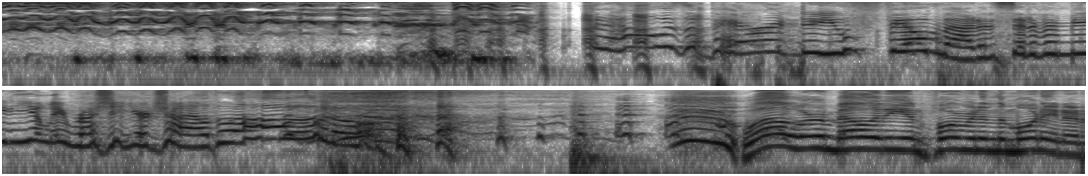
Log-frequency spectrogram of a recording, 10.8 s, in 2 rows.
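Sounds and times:
dog toy squeaker squeaking: 0.0 - 2.7
laughter: 2.0 - 4.2, 6.6 - 9.0
speech: 4.2 - 7.9, 9.0 - 10.8.

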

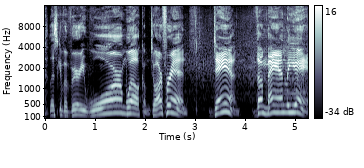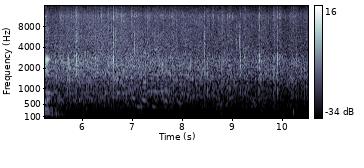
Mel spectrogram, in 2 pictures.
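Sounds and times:
speech: 0.1 - 5.5
audience round of applause: 2.4 - 10.5.

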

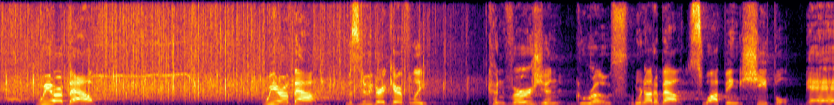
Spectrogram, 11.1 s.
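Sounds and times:
cheering whoops: 0.0 - 3.1
audience applause: 0.0 - 6.5
speech: 0.5 - 1.4, 3.5 - 5.8, 6.5 - 11.1.

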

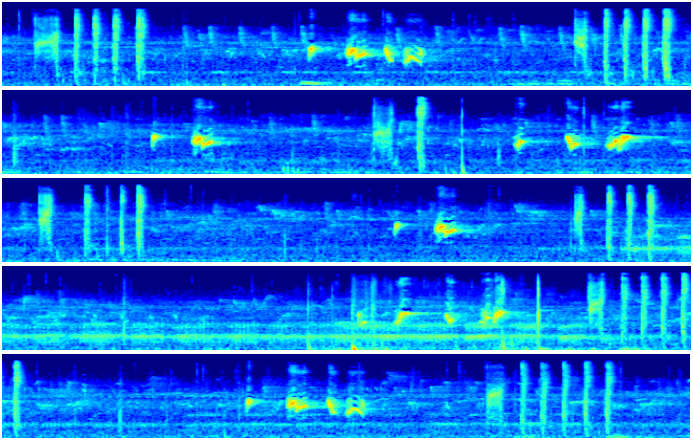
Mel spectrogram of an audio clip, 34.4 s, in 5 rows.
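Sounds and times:
birds calling in the Kakamega Rainforest: 0.2 - 34.4
sharp clicks and ticks: 5.8 - 6.8, 14.2 - 15.3, 19.5 - 20.6, 25.5 - 27.9, 32.4 - 33.8.

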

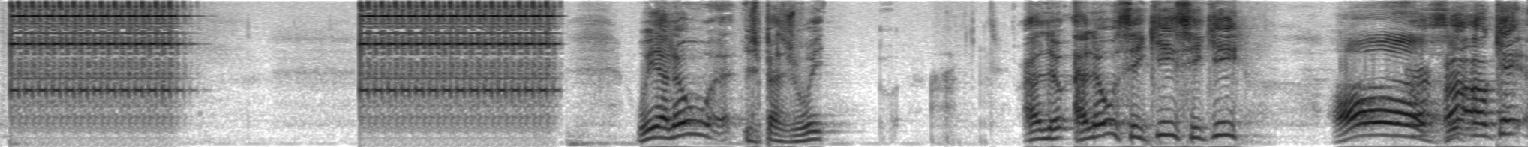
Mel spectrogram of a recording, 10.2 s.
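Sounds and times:
FaceTime call ringtone on phone: 0.0 - 1.4, 2.4 - 3.8
speech: 4.2 - 5.6, 6.8 - 10.1.

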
